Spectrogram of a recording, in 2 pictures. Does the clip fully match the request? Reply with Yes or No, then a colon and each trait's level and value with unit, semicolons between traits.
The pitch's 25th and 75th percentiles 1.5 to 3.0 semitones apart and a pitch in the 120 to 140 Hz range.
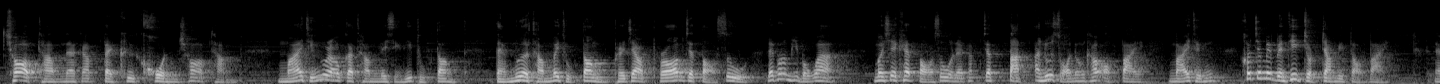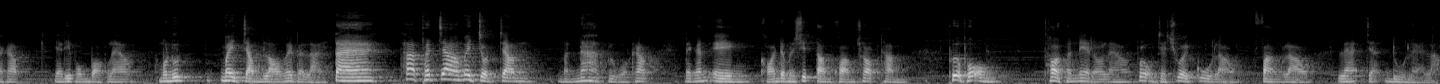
No: wide, 5.6 semitones; low, 135 Hz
